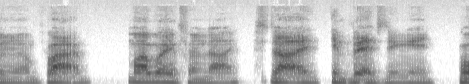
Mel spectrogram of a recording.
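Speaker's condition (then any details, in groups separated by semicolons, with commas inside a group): Motor neurone disease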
